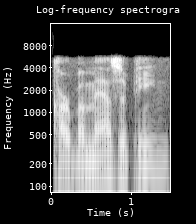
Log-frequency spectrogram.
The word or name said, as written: carbamazepine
